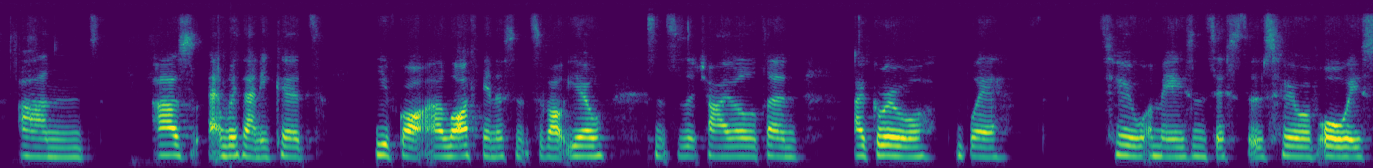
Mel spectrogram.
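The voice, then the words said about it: Liverpool English accent. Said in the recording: “you'll probably tell from the accent, Liverpool”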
